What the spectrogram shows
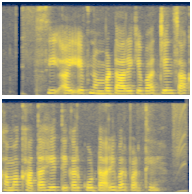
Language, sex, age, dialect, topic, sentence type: Chhattisgarhi, female, 25-30, Central, banking, statement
